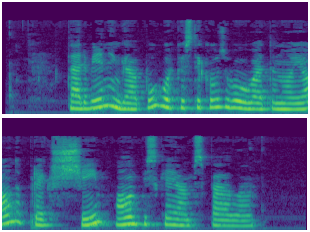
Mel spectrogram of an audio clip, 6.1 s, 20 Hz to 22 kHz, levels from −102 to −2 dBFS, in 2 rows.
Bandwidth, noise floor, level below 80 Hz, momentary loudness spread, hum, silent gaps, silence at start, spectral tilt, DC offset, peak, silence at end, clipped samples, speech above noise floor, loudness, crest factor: 11.5 kHz; -63 dBFS; -68 dBFS; 8 LU; none; none; 0.7 s; -4.5 dB/octave; under 0.1%; -10 dBFS; 0.5 s; under 0.1%; 37 dB; -26 LUFS; 16 dB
